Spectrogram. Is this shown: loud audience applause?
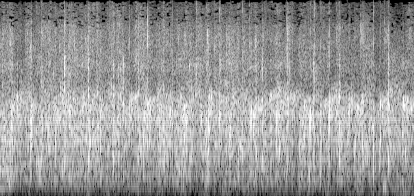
yes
